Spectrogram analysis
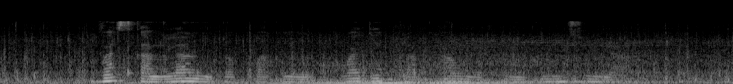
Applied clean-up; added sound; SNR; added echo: none; Rain; 0 dB; reverberation time 0.4 s.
